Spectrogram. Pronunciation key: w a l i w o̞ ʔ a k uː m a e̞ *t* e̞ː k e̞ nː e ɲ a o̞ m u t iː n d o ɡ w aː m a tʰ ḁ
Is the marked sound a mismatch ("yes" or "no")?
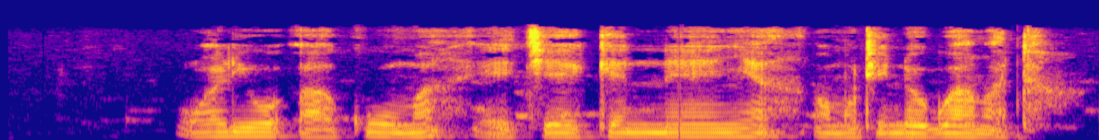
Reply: yes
